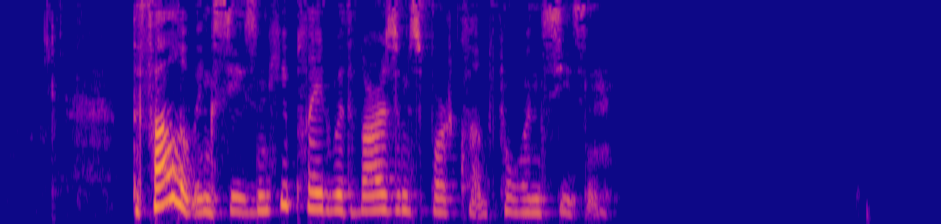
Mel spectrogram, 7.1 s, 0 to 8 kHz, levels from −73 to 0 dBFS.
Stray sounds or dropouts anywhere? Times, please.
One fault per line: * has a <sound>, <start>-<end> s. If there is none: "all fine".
all fine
